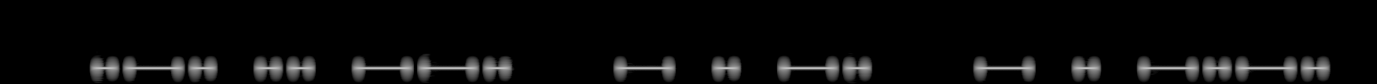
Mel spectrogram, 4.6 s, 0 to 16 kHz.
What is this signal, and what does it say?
Morse code, heard as a keyed tone, about 21 wpm, 700 Hz. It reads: RIG TEN TEC
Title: Practice QSO - Exchange 2 - Info - 22wpm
